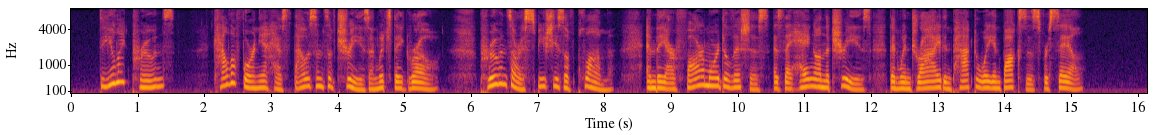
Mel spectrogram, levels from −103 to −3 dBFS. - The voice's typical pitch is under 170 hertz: No, medium, 185 Hz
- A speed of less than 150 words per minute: No, average, 155 wpm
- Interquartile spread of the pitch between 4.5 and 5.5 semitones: Yes, average, 5.0 semitones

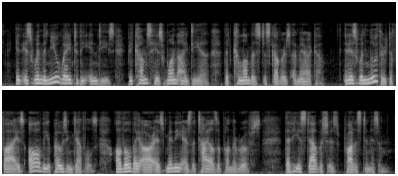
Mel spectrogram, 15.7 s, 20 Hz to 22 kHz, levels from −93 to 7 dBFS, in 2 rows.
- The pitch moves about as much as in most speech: Yes, average, 4.5 semitones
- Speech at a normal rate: Yes, average, 155 wpm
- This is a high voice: No, medium, 140 Hz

